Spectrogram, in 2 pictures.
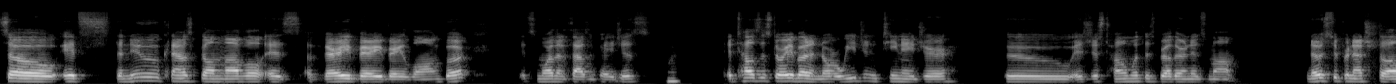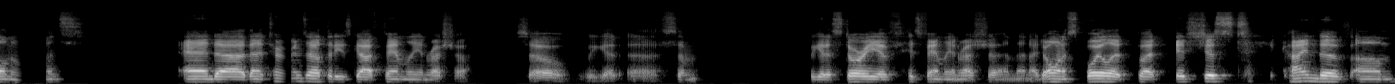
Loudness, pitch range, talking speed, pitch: -22 LUFS, 125-145 Hz, 170 wpm, 130 Hz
